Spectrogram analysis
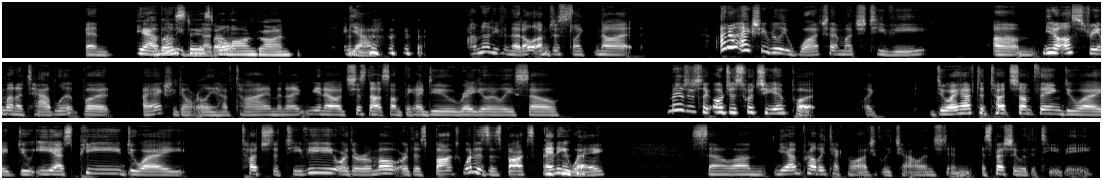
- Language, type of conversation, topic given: English, unstructured, What frustrates you about technology in your daily life?
- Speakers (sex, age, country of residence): female, 45-49, United States; female, 45-49, United States
- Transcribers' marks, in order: other background noise; laugh; laugh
